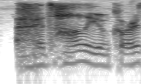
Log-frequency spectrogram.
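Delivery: very quiet, soft whisper. Answering who is there in character: whispering very quietly. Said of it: "and I'm whispering real quiet".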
